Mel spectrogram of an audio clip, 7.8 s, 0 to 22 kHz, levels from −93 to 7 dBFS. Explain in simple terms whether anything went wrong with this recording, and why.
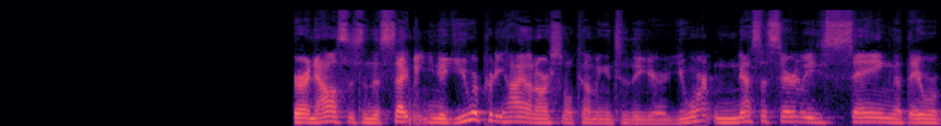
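Audio dropout to silence runs from the very start to about 2.4 s, ending just before "analysis in this". The gap is dead silence with no room sound at all, most likely because the input was lost, through a disconnected device or mute, while recording carried on writing nothing.

Repeated packet loss (robotic sound) follows from 3.37 to 3.57 s, between "analysis in this" and "know you were pretty". Several short chunks of the call, each about 20 ms at most, went missing in quick succession. Half of that stretch is patched by stretching the previous sound, giving a choppy texture.

Short concealed packet loss occurs in two brief clusters, at 5.77, 5.81 and 5.85 s, then at 6.59 and 6.63 s. Each time about 20 ms of audio failed to arrive, and the receiver filled it by continuing the last sound, leaving a tiny smear or wobble.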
